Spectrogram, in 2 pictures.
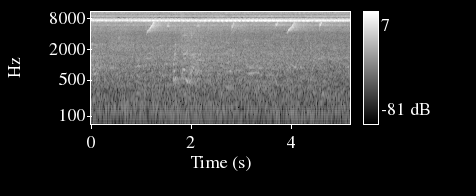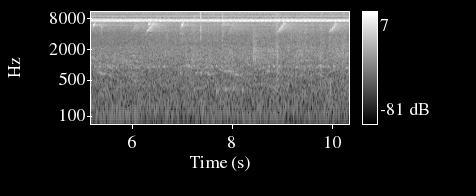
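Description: Insects keeping up a steady, high-pitched whine, with short rising chirps repeating about once a second over a low background hum.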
